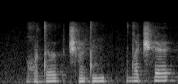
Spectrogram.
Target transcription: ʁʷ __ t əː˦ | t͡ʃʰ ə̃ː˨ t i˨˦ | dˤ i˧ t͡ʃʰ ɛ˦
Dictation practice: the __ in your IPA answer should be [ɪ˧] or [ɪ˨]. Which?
ɪ˨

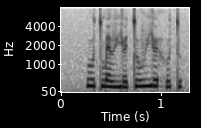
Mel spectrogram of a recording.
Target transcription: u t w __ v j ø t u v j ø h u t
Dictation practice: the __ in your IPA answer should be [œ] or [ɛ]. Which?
ɛ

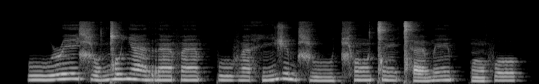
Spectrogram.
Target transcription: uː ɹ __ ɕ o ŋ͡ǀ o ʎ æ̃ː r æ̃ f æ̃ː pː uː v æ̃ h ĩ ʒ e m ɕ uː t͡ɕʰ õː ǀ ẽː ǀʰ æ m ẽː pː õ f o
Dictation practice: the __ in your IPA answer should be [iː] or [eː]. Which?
eː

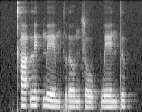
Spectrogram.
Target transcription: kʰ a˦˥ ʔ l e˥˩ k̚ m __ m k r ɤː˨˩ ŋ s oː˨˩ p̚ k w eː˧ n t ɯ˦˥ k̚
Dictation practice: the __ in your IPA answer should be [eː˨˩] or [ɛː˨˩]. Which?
eː˨˩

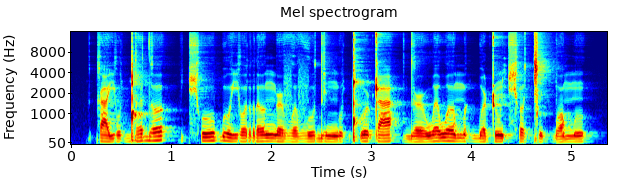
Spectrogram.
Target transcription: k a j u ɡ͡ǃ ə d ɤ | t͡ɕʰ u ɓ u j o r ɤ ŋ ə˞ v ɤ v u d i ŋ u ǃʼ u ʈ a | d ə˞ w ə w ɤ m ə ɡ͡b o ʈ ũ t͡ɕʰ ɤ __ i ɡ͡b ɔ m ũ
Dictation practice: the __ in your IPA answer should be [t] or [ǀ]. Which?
ǀ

